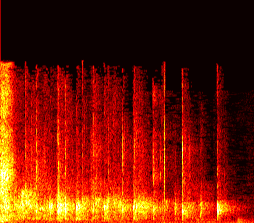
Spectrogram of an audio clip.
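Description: A brief burst of audience applause, dense clapping that thins out into a few scattered, sharper individual claps before stopping. It's fairly quiet overall, with no voices over it.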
